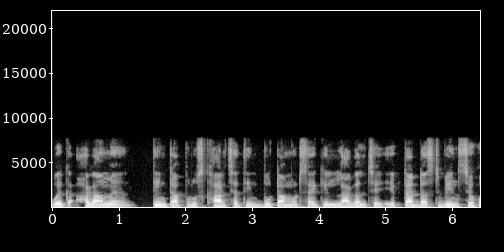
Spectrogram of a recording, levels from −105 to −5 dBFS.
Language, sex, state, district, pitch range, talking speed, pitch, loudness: Maithili, male, Bihar, Samastipur, 130-165 Hz, 175 wpm, 155 Hz, -16 LUFS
